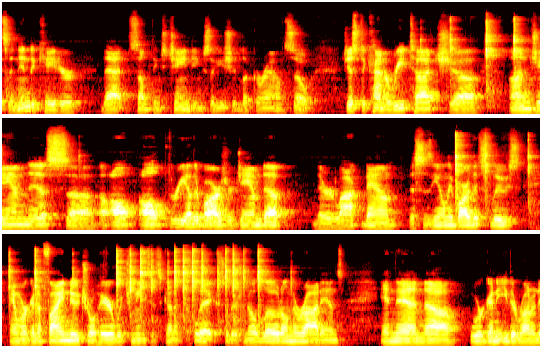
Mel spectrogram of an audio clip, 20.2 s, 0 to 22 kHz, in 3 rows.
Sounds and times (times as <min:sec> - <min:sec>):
Speech: 0:00.0 - 0:20.1.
